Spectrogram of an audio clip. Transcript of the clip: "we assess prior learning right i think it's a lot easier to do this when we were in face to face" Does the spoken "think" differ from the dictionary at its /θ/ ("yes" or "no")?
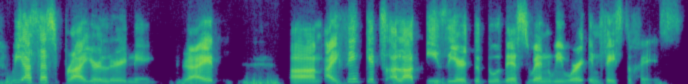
no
